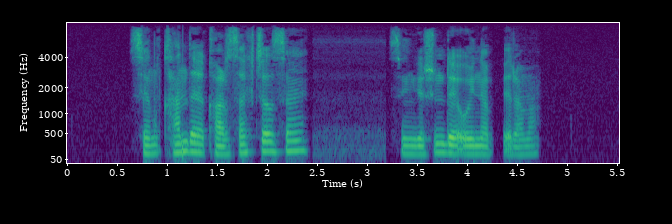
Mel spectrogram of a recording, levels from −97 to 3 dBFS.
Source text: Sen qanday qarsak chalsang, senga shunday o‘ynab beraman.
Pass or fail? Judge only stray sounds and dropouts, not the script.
pass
